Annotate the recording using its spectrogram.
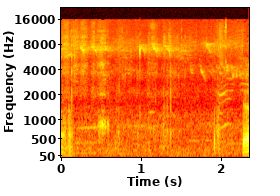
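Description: Faint birdsong over a low outdoor background, with a brief louder sound right at the start.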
